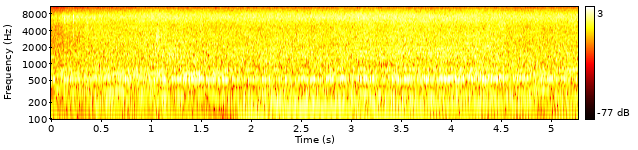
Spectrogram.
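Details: A steady motor hum with shifting low tones, like a vehicle or boat engine, and no animal voice.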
